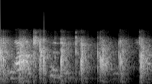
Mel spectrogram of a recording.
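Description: A brief round of applause from a small group close by, rapid overlapping claps forming a steady patter that lasts just over a second.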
